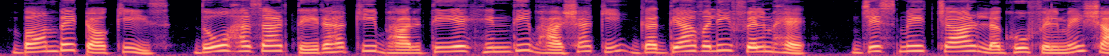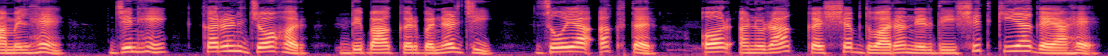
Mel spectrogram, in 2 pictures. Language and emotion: Hindi, neutral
